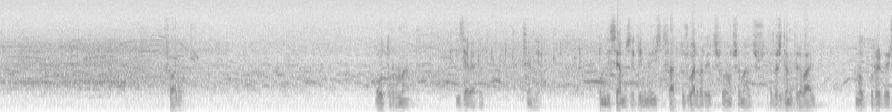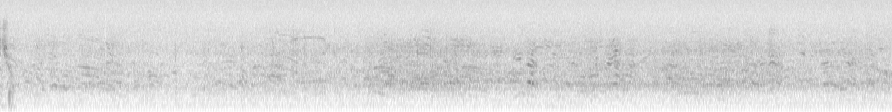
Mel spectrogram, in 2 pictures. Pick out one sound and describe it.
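A large stadium crowd murmurs and roars steadily outdoors.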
